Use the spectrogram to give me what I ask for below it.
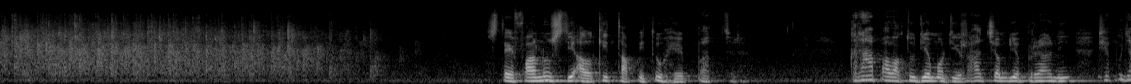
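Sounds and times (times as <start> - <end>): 
audience applause: 0.0 - 4.2
speech: 5.0 - 7.5, 8.5 - 11.3.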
